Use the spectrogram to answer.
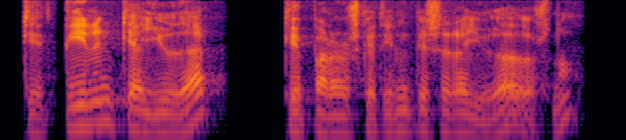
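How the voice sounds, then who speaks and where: This man has an ordinary speaking voice with a fairly low pitch and ordinary pitch variation. The recording is very clean, with a silent background. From Spain (Valencia). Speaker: journalist, interviewer. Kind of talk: interview.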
